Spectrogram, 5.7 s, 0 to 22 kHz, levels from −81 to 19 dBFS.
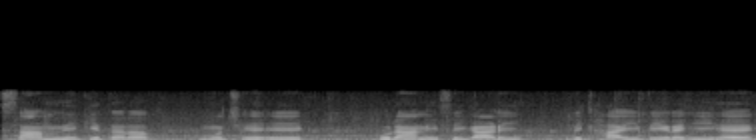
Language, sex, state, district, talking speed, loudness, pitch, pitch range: Hindi, male, Bihar, Kaimur, 125 wpm, -19 LUFS, 115 Hz, 105-125 Hz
